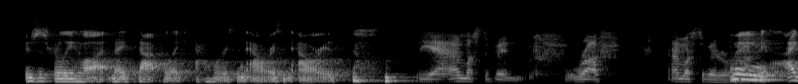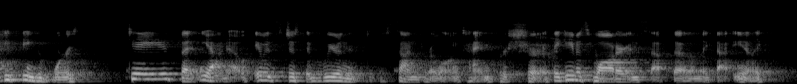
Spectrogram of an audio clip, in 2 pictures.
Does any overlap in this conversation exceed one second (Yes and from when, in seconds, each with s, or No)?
No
